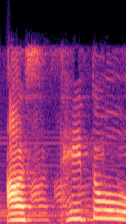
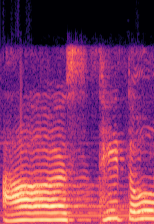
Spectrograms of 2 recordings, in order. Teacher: ಆ ದೀರ್ಘ ಬಂದು ನಂತರ ಆಘಾತ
